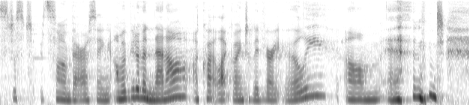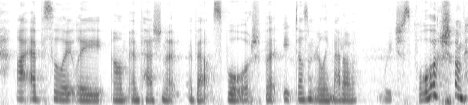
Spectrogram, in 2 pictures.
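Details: Adult woman speaking; Normal speech.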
